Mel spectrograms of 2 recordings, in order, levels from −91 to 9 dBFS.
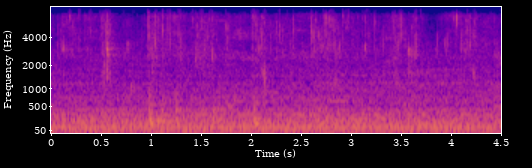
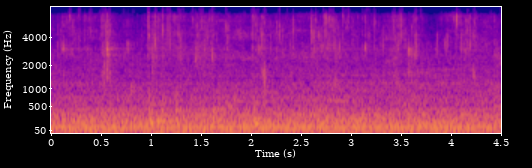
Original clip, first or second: first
